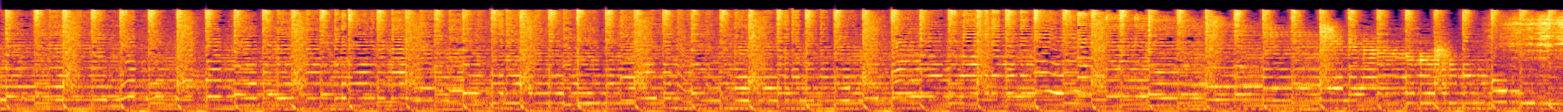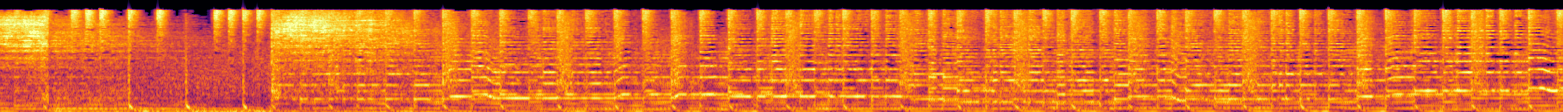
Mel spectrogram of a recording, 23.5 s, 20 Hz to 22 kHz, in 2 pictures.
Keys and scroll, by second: 0.0-1.1 typing, 0.0 Delete, 0.1 Delete, 2.2 Return, 2.2-6.5 typing, 4.6 Tab, 9.4 p, 10.9 ctrl+shift+g, 11.2-12.6 typing, 14.1 ctrl+shift+p, 20.5 ctrl+shift+v, 21.3 p, 23.3 ctrl+shift+v.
